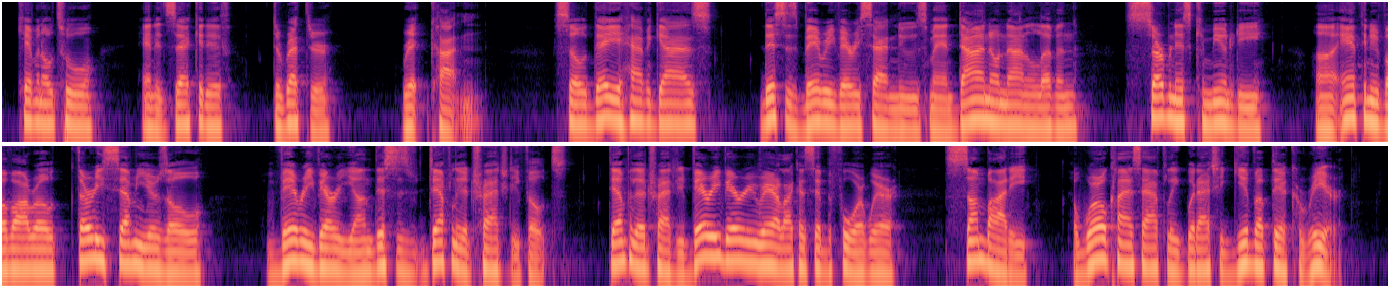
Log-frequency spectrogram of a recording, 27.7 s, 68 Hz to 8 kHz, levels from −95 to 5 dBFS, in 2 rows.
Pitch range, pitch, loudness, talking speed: 110-140 Hz, 125 Hz, -18 LUFS, 135 wpm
